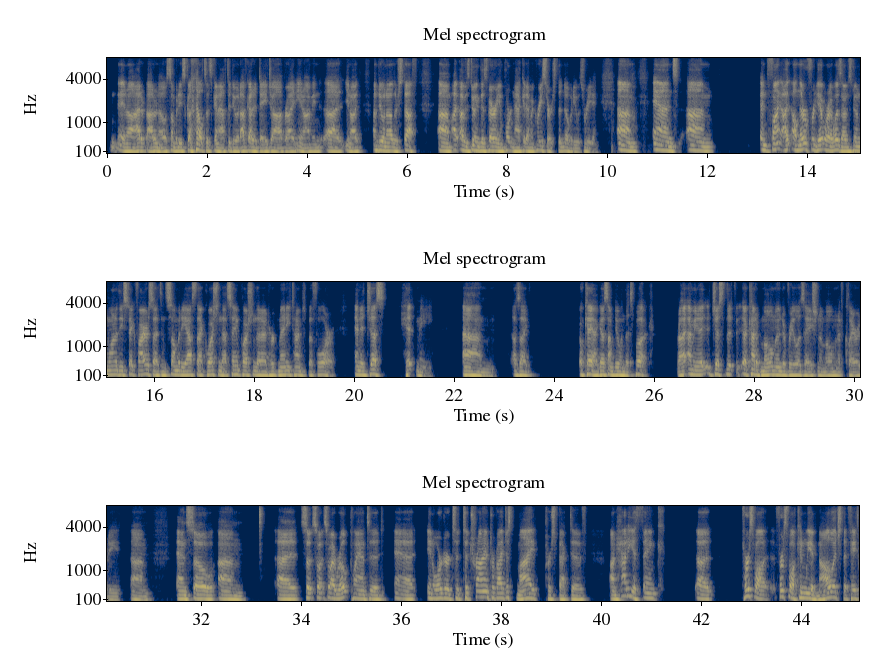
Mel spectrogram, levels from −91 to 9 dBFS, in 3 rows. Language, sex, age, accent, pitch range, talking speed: English, male, 40-59, American, 115-135 Hz, 205 wpm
